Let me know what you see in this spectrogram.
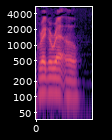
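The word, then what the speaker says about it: Gregoreo (γρηγορέω): Subpoint one, Gregoreo. Gregoreo. 22 New Testament uses. G-R-E, that's the long E of the Eta. So Gamma, Rho, Eta. Gamma, done. G-R-E-G-O-R-E-O. G-R-E-G-O-R-E-O.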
